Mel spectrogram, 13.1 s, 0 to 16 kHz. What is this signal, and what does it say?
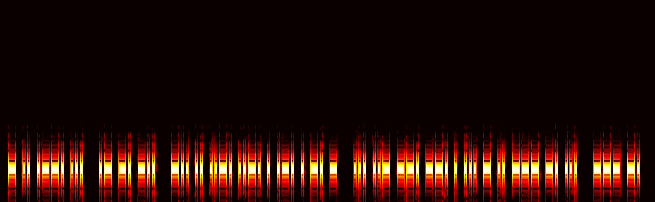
Morse code, heard as a keyed tone, about 25 wpm, 600 Hz. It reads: TIPS AND DIFFERENT SUGGESTIONS ON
